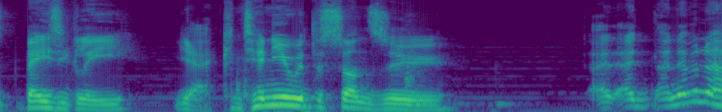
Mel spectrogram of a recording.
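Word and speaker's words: Sun Tzu: look this up we're learning here how to pronounce sunu wait for it the name of the Chinese military General yeah yeah philosopher sunu sunu okay cool um we will continue following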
